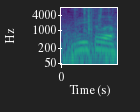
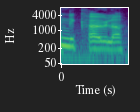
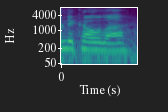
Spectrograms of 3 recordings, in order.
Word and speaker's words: Nicola: You can say Nicola. Or Nicola. Just not Nicola, right?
